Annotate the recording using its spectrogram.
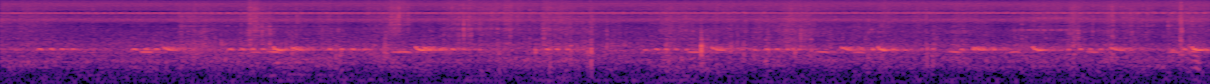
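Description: Forest ambience: a continuous run of short, repeated chirps at one pitch, some with a rising hook, with a few sharp clicks and a thin, high, steady tone behind.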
